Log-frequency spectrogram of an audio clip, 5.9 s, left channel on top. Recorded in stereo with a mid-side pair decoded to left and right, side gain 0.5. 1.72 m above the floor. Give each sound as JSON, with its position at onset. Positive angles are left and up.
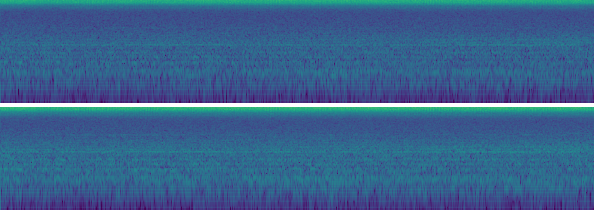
{"t": 0.0, "sound": "an insect", "azimuth_deg": -30, "distance_m": 2.0}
